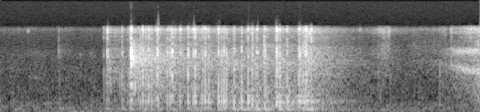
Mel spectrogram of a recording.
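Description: Archangel oracle cards are shuffled close by in a quick riffling burst lasting about a second, with a softer settling rustle afterward and no voices.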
